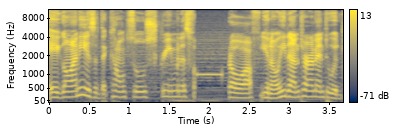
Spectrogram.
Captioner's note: beep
